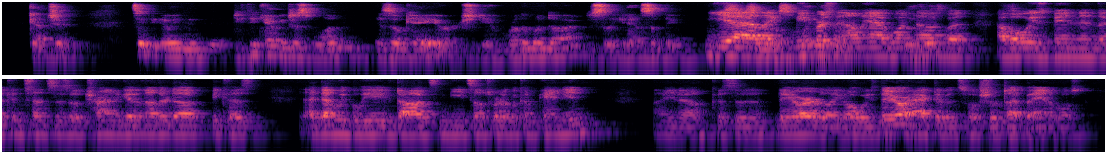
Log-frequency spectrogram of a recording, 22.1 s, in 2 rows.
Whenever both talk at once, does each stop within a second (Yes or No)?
No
